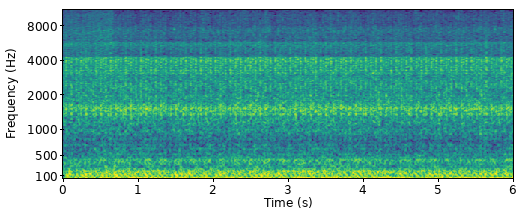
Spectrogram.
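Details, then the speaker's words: Nissan Patrol TD42 diesel idling after fitting a new UFI fan and clutch kit (previously overheating to 115° towing): steady diesel clatter with strong even fan whoosh, no rubbing after fixing a tab that hit the fan; moves more air. "can hear the fan hum sounds a lot better than the old one it sounds like it's actually moving a lot more air"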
